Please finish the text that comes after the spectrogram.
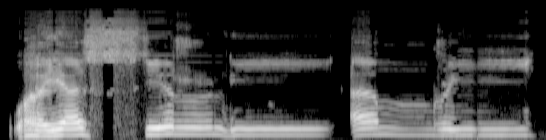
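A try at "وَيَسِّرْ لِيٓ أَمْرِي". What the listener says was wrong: Li itu panjang tu. Tekan pada am tu dan ri. Ri tekan pada pertengahan. Hamzah tekan ya. Amri.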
